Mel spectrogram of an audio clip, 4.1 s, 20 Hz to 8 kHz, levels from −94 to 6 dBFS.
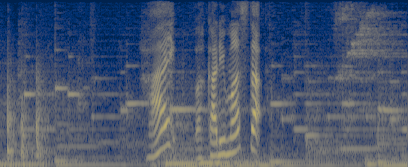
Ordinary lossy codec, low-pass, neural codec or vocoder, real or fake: none; none; codec, 16 kHz, 8 kbps, FunCodec, trained on Chinese and English, 25 frames a second; fake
